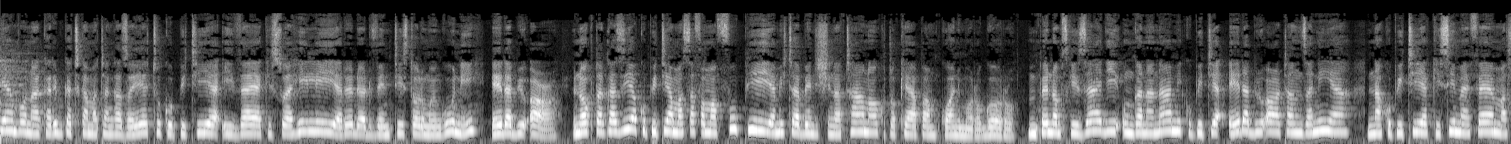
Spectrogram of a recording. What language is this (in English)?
Swahili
